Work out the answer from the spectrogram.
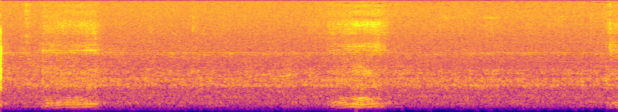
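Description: Soft, low snores recur every few seconds over a faint room hum. Gentle snoring.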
